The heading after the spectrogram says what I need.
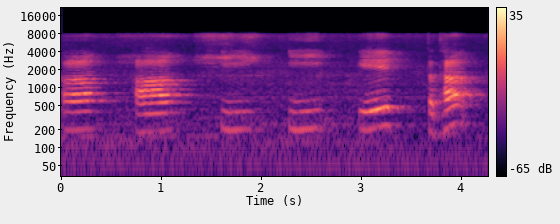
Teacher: ऐसे स्वर वर्ण आते हैं जिनके उच्चारण में हमारे ओंठ की आकृति गोल नहीं होती, यानी अर्थात वृत्त जो है नहीं बनता। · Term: अवृत्ताकार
